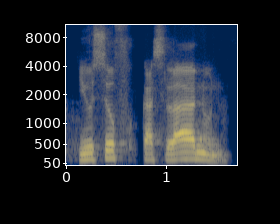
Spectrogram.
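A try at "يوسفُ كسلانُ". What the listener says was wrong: Nah, Yusufu ya, jadi jangan disukun ya. Yusufu Kaslanu.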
